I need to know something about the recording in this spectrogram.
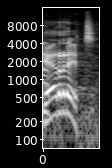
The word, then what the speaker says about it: Garrett: You just need to roll your R a little bit. Garrett.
